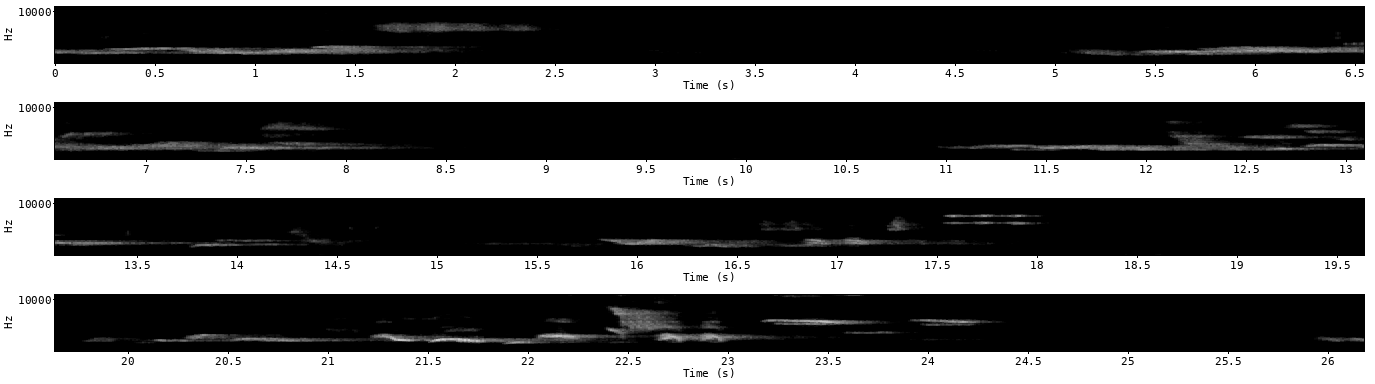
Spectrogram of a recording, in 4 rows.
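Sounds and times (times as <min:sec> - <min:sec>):
common blackbird singing fluty phrases: 0:00.0 - 0:03.5, 0:05.1 - 0:08.4, 0:11.0 - 0:18.1, 0:19.8 - 0:24.4, 0:26.0 - 0:26.1.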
